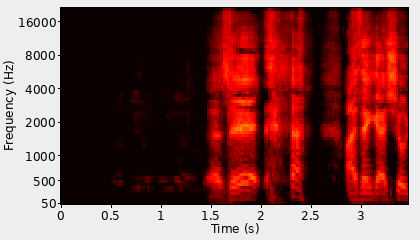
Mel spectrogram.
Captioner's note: laughs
